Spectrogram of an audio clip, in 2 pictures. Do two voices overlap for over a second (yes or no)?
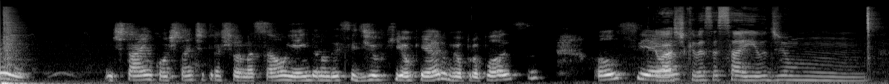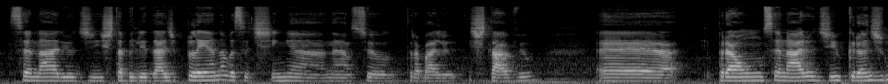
no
